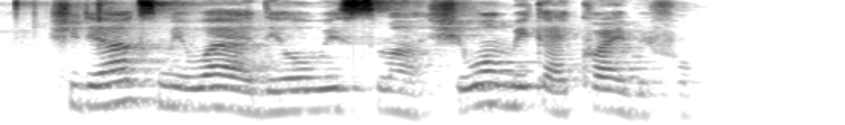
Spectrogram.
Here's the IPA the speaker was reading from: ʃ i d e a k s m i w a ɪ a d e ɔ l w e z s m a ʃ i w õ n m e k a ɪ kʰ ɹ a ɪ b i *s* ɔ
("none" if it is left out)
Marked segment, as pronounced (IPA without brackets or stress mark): f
